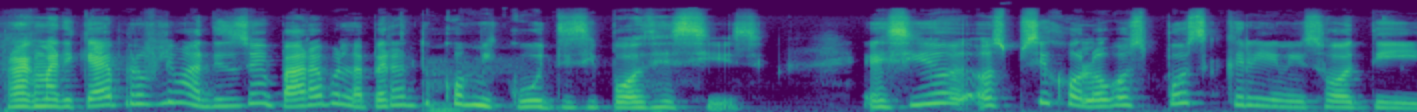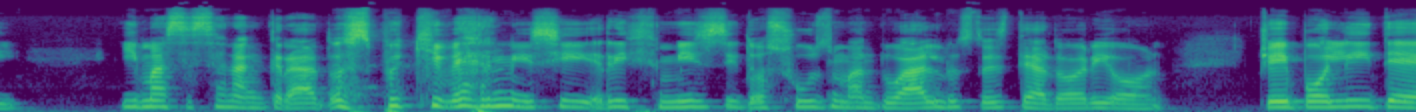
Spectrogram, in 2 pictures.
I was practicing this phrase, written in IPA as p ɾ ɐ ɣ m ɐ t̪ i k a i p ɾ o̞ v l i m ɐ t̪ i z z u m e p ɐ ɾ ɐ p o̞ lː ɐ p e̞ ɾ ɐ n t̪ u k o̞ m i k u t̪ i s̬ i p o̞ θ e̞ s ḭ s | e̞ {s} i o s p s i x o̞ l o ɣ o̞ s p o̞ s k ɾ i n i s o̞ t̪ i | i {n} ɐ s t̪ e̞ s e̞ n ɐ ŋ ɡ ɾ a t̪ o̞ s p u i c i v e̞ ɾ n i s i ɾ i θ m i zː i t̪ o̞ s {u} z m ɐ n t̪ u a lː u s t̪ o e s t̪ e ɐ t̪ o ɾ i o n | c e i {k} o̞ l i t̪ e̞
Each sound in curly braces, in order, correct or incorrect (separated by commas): correct, incorrect, correct, incorrect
